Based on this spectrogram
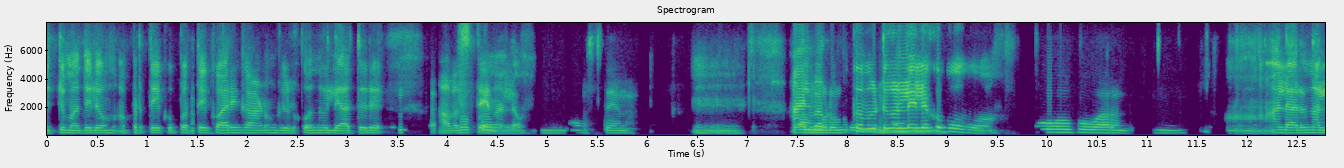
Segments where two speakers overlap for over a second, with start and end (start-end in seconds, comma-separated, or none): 7.5-9.0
